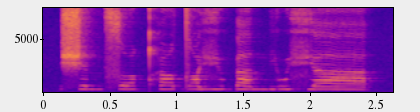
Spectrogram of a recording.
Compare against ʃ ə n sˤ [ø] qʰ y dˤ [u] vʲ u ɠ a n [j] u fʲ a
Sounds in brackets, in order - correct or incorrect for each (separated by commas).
correct, incorrect, correct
